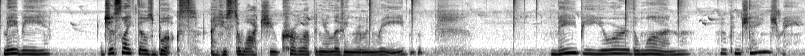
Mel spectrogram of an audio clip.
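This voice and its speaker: A woman playing an obsessive, coldly possessive killer in an intimate ASMR roleplay, soft and often whispery, with a deliberate, mock-sweet, threatening manner. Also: on the low side, animated, a little hiss or hum. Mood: possessive threat. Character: obsessive, menacing female serial killer lover, coldly possessive.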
